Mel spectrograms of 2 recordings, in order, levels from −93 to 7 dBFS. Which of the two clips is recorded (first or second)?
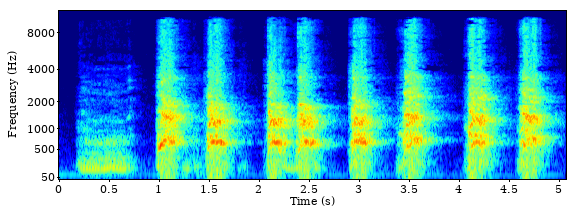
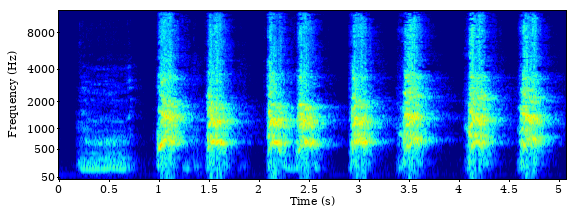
second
